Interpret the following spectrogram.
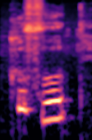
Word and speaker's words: Khufu: Khufu was the pharaoh who built the biggest pyramid of all.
